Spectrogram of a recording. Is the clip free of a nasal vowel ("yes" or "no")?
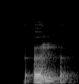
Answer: yes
